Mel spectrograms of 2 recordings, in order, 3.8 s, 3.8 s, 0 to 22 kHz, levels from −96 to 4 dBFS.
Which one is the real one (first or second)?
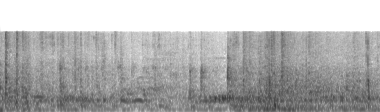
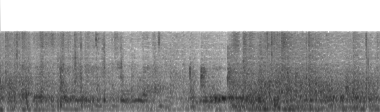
first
